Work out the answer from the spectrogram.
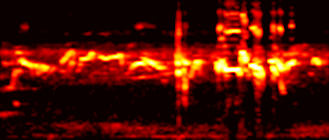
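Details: Indonesian kacer (oriental magpie-robin) in lively song: smooth drawn-out whistles glide upward, then give way to a dense burst of harsh, scratchy notes and sharp clicks near the end.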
